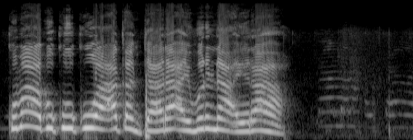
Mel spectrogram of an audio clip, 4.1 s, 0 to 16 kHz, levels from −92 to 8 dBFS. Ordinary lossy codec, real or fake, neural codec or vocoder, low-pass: none; real; none; 14.4 kHz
